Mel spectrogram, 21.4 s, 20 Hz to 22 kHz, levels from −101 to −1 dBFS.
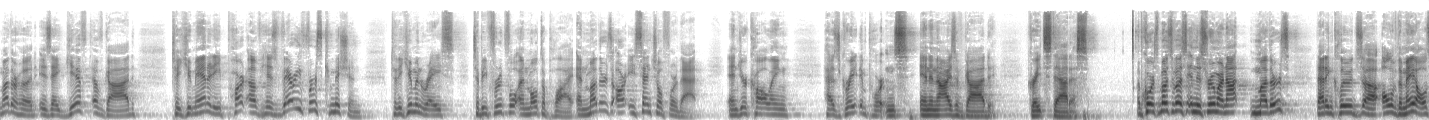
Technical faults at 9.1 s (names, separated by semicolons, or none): sudden gain jump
